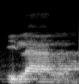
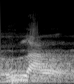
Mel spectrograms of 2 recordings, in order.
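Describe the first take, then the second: First: The first syllable has an i vowel. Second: The first syllable has a u vowel. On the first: The speaker calls it right. "tapi Bilal" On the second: The speaker calls it wrong. "jangan dibaca Balal atau Bulal"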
